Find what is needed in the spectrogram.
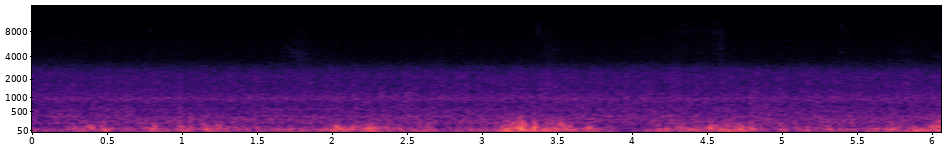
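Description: Low, uneven rumbling background noise that swells a little past the middle, with a faint steady hum above it.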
